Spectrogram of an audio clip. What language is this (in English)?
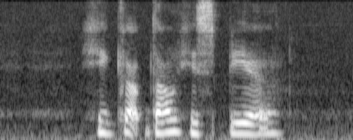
English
